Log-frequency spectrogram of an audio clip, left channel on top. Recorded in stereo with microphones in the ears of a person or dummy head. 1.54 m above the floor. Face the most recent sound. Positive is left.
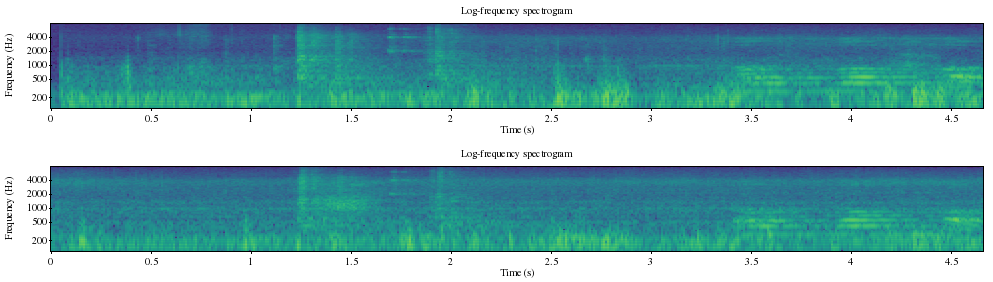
turn(degrees=40)  # may be behind; listen again after turning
